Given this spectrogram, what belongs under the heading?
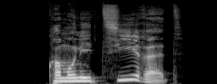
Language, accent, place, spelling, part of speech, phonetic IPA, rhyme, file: German, Germany, Berlin, kommunizieret, verb, [kɔmuniˈt͡siːʁət], -iːʁət, De-kommunizieret.ogg
- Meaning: second-person plural subjunctive I of kommunizieren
